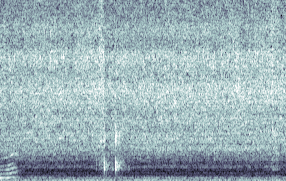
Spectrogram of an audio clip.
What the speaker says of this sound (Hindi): चिकन हमारा जो है वो भी फ्राई हो रहा है।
